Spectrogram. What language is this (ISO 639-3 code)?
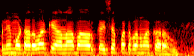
mag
